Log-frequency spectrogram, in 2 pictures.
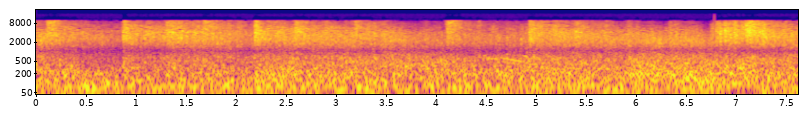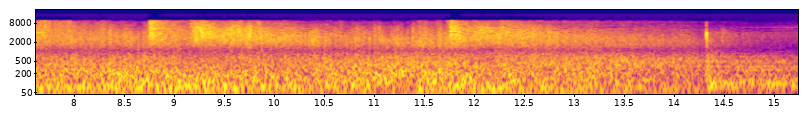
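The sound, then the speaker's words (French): Continuous World War I artillery fire through the night at Verdun in April 1916, during a German attack along both banks of the Meuse, a dense unbroken roar with many sharp bursts scattered through it. “Les combats d'artillerie durent toute la nuit.”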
